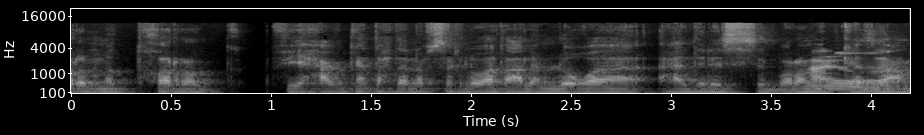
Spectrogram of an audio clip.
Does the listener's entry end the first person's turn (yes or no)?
yes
